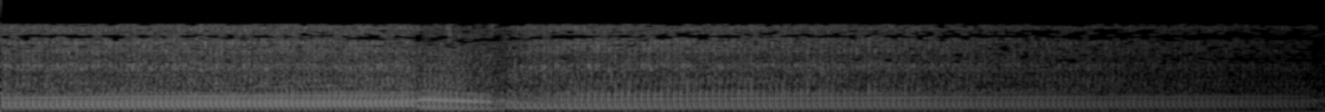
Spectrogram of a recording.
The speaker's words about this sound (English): Change of plans, she told Caroli, swiveling around and gunning the speeder bike forward toward the cockpit setup.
